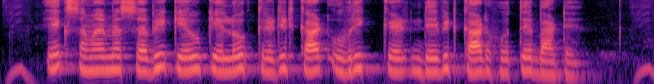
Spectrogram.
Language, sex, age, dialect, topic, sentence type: Bhojpuri, male, 18-24, Northern, banking, statement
